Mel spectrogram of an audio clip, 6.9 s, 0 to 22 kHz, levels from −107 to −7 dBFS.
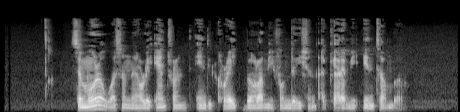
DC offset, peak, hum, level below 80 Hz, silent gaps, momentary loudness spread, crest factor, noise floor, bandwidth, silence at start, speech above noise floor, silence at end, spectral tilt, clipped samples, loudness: under 0.1%; -8 dBFS; none; -60 dBFS; none; 14 LU; 20 dB; -69 dBFS; 11.5 kHz; 0.7 s; 43 dB; 0.9 s; -6 dB/octave; under 0.1%; -26 LUFS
